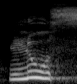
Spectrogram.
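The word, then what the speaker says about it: loose: पहला जो लूज है इसका साउंड आता है लूज, जहाँ पे स से साउंड एंड होता है।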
